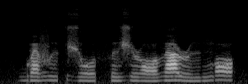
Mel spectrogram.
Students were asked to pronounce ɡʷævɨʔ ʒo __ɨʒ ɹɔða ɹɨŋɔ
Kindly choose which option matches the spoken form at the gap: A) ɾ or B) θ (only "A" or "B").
B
